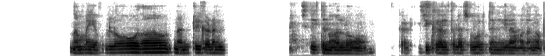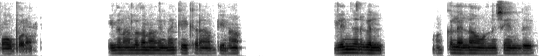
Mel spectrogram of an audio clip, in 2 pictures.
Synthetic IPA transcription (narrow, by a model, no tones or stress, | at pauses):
nɐmːɐɛʋɐɭoːðaːnɐndrikɐɽɐn | sɛːɾt̪ɯnaːlʊ̃ | kɐɽeːsikːaːlɐt̪ːɯlɐsuːɾt̪ːɐnɐɪlːaːmɐðɐŋɡɐpoːɣɐpːɐ̰ɾõ̰ː | ɪðɐnaːlɐt̪ãːnaːɣɐɛnːãːkeːʈ̚kɪɾẽːɐpːɐɽɪnːaː | ɪlɐɲd͡ʒɐɾɣɐɭ | mɐkːɐɭɛlːãːɔnːɯseːɾnd̪ɯ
